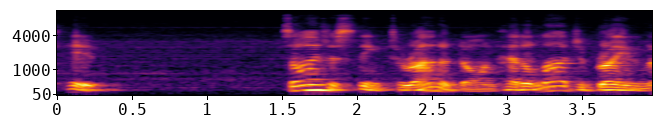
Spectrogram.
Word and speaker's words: Pteranodon: lines page 14 Pteranodon Pteranodon starts with a silent p it's pronounced there are nadaan the name means toothless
